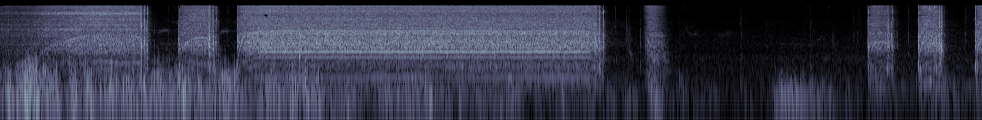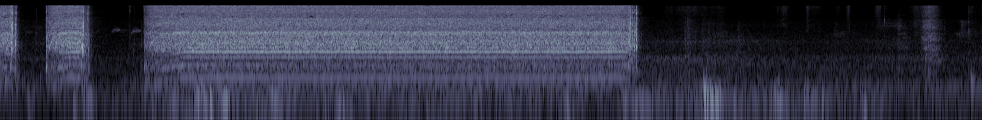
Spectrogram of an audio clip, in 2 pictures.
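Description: Electric drill boring holes into a broken statue for steel reinforcing pins. It spins up and runs at a steady speed for a few seconds, gives several short trigger bursts, then runs steadily again for about four and a half seconds before stopping.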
